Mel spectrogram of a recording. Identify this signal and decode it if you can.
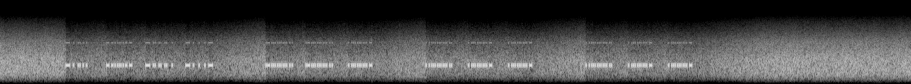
Hellschreiber (Feld-Hell, 122.5 baud), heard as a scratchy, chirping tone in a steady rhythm, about 900 Hz, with radio static and a narrow filter. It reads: K0FH 559 399 399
